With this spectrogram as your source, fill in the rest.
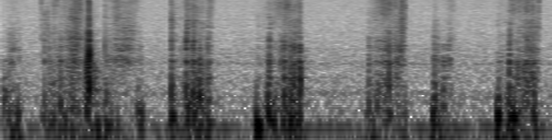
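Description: A yellow, hollow, inflated PVC spiky massage ball with nubs is held in one hand and tapped and scratched with the fingertips and nails. Soft, dry scratching and crinkly bursts with a bright hiss come in short clusters, mixed with faint, dull low taps. The sounds are quiet and separated by brief pauses.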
